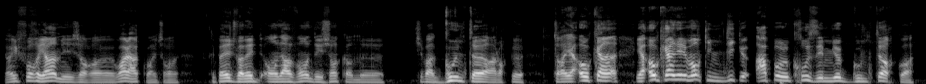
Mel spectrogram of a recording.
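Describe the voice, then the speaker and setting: A man's voice: medium pitch, animated, fast, few pauses, no echo. Young guy, casual rambling ranker, dry close mic, mid voice, lots of fillers. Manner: rambling, slangy, dismissive, heavy fillers. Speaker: wrestling commentator ranking a roster. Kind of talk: casual monologue.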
